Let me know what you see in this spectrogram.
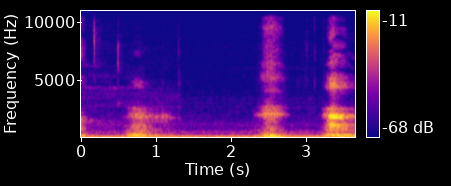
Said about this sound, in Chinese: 怎么呼吸声这么重了？被铐着反而更兴奋了吗？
